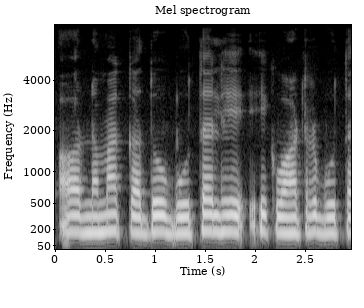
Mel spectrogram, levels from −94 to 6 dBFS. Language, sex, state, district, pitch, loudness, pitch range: Hindi, female, Jharkhand, Ranchi, 170 Hz, -13 LUFS, 165-175 Hz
